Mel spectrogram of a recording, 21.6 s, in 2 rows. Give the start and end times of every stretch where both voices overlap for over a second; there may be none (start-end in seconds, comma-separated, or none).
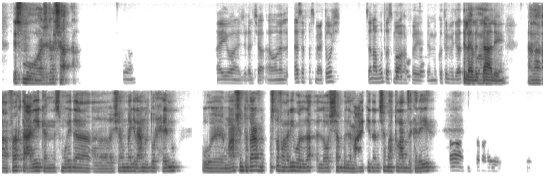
none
